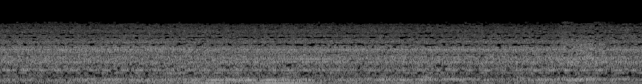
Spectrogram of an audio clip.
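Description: Industrial pass-through conveyor washing and drying machine running: a steady hiss with a constant hum beneath it.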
